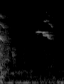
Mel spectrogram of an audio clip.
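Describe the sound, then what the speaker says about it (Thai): A chicken being lifted up gives a short, close squawk-like cluck over low background rumble. "กำลังเอาไก่ขึ้นให้เมียเพิ่นเฮ็ดทุกคนเลยเออ"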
